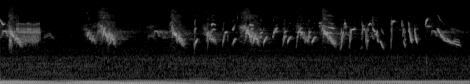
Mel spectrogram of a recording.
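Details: Several house sparrows eating together at Karyotissa, Greece, give bursts of bright chirps and quick downslurred tweets in irregular clusters, over a constant low droning hum.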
